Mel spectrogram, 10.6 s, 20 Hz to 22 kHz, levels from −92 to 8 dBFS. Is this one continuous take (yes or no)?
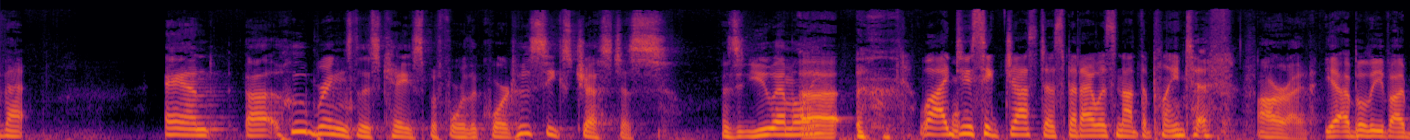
yes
